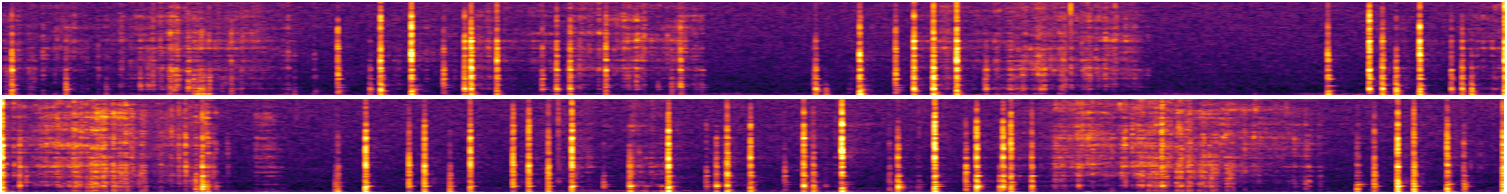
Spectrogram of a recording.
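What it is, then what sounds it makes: Cardboard eyeshadow palette tapped with fingernails. Long fingernails tap the edges and mirror lid of a small, light, hollow pink cardboard eyeshadow palette held open with the mirror up. Quick, dry clicks come in irregular bursts with short pauses, each tap dying away almost at once. The sound is soft and low-toned, with little brightness.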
